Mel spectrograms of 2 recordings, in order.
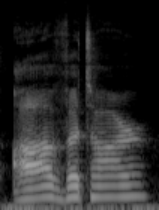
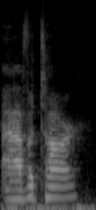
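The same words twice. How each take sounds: First: The word has an altered, nonstandard pronunciation. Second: The word has its standard English pronunciation. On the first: The speaker calls it wrong. "which is not correct at all" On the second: The speaker calls it right. "It has a specific single pronunciation"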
